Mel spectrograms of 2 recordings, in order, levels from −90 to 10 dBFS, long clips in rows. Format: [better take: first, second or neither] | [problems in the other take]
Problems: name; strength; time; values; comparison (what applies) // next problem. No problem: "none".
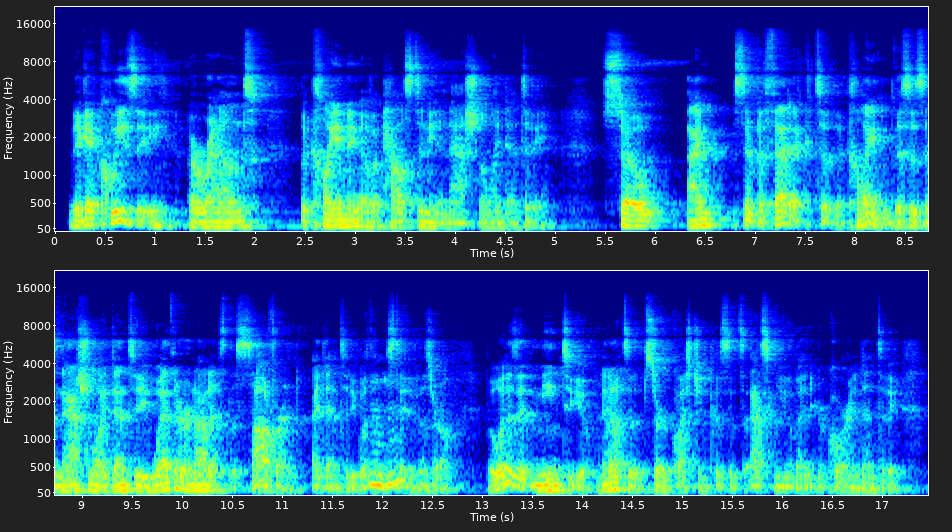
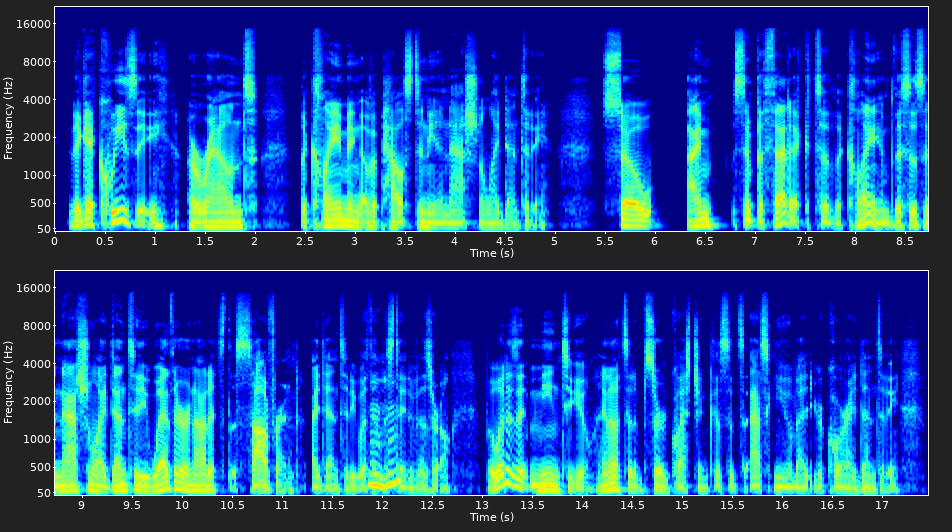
second | room echo; slight; dies away in 0.7 s // off-mic speech; somewhat distant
